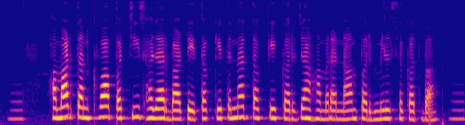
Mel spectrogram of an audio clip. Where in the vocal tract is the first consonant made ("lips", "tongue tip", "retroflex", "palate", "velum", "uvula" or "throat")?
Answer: throat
